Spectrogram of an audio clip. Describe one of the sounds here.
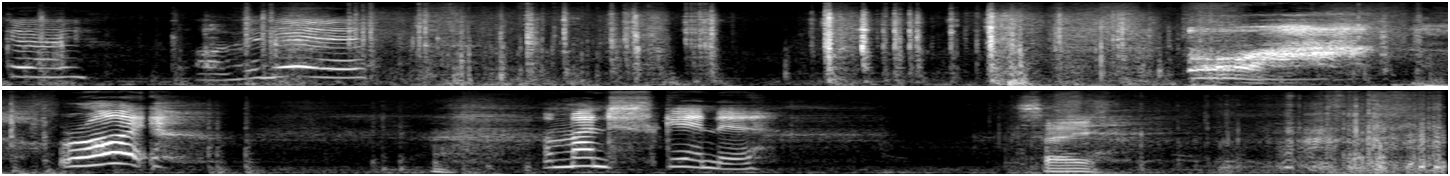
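A boy talks and laughs playfully close by.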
